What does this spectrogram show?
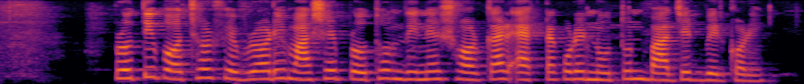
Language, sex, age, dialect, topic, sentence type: Bengali, female, 18-24, Northern/Varendri, banking, statement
